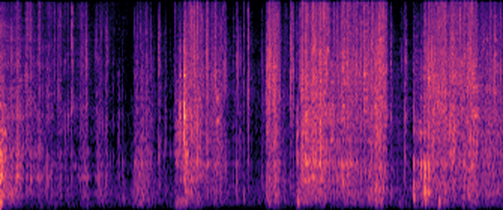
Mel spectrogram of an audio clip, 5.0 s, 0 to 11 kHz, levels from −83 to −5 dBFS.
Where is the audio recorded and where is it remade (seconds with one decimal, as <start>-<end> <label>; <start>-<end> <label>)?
0.0-1.0 remade; 1.0-5.0 recorded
